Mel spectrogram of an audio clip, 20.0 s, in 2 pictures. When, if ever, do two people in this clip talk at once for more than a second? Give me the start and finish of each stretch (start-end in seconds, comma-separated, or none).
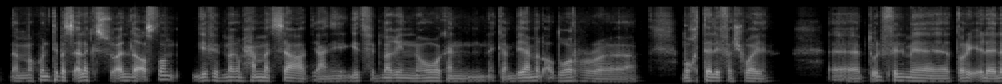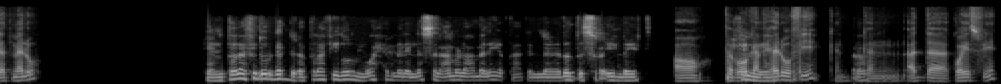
none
